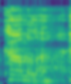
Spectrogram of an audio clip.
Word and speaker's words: Kamala: I think like Yamaha, Kamala.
